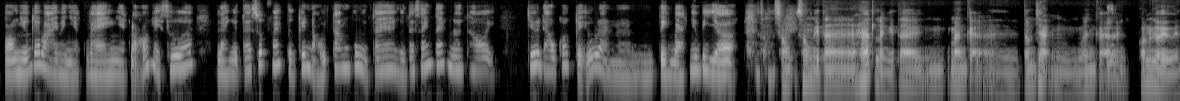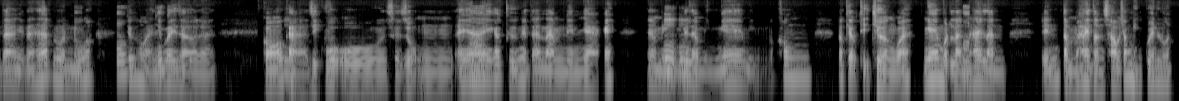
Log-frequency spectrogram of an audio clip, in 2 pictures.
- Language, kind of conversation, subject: Vietnamese, unstructured, Bạn có thể kể về một bộ phim hoặc bài hát khiến bạn nhớ mãi không?
- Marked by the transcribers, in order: chuckle; other background noise; tapping; unintelligible speech; unintelligible speech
